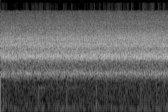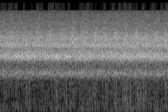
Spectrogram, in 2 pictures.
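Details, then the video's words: Cicadas in a peaceful summer forest keep up a constant piercing buzz, high and even, swelling very slightly near the end, with no gaps and no competing sounds. "Relaxing Cicadas Chirping Sounds - Peaceful Summer Forest"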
